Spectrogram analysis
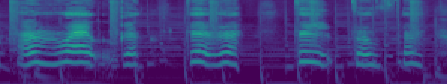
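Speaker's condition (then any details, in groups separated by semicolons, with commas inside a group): Cerebral palsy; from birth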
